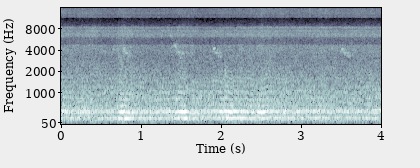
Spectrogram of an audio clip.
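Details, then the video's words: Western honey bee hum, a steady buzzy drone that rises slightly in loudness in brief swells, with faint high chirps overhead. "HONEY BEE'S HUMMING SOUND"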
